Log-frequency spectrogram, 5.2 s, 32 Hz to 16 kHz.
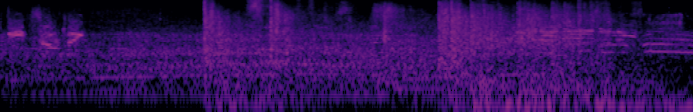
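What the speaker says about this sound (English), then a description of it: "152mm high explosive shells being set in their general direction, threatening to annihilate the crew" Heavy 152mm high-explosive artillery shells slam down in a Company of Heroes 2 battle, a dense run of booming blasts and crackling gunfire with two big impact surges, layered under ongoing game noise and voices.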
